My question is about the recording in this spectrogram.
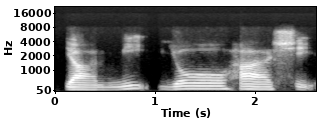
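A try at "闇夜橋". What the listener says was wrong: You're right with the yami. good guess here, but hashi tends to get rendaku when it's married. So it's actually yami yobashi.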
